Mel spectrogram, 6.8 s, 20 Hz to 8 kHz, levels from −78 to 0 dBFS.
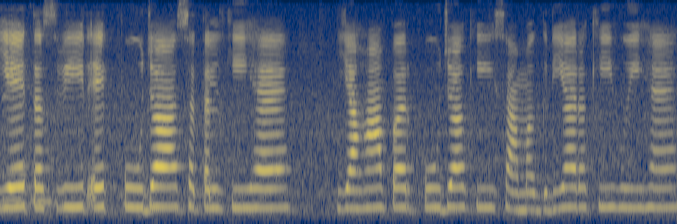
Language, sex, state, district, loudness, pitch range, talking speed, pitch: Hindi, female, Haryana, Jhajjar, -20 LUFS, 250-260 Hz, 135 wpm, 255 Hz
